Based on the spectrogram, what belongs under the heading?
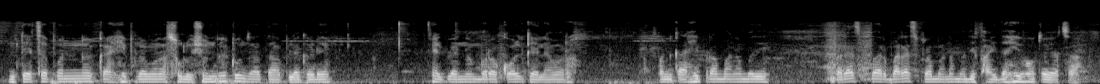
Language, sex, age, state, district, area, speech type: Marathi, male, 18-30, Maharashtra, Ahmednagar, urban, spontaneous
